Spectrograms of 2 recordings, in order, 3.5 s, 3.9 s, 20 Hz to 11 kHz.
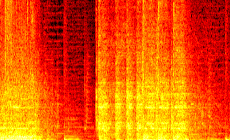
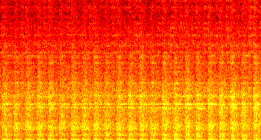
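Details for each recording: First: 2000 Honda Civic Si, bought abandoned, starting after a blown coil fuse was replaced and fuel components changed; cranks briefly, then fires cleanly and revs strongly with no misfire; normal start. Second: Abandoned Honda rebuilt and freshly filled with oil: starter cranks evenly about three turns a second but never fires; ECU loses power and sees no rpm while cranking.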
